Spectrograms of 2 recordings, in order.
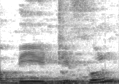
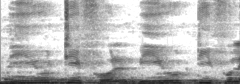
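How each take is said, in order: First: Said in the usual way. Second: beautiful broken into bi-u-ti-ful; beautiful said in separated beats to count syllables. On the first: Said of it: "syllable কয়টা". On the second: Shown as a demonstration. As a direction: sound out each syllable of beautiful. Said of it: "এখানে দেখো syllable কয়টা".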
